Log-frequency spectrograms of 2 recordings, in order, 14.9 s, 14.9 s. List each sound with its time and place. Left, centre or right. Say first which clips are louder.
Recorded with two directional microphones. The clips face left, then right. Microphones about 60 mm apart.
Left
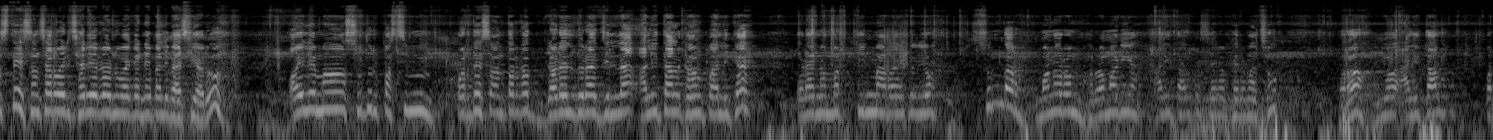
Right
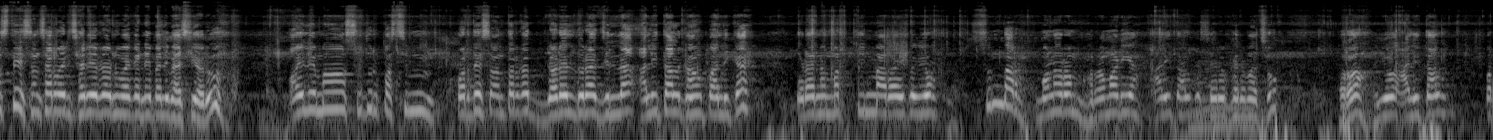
0.0 s a man's voice: right 4 dB; centre; by 14.4 s right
